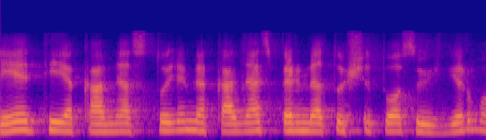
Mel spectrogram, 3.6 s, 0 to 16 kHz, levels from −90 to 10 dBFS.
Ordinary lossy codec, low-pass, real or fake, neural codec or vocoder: AAC, 96 kbps; 7.2 kHz; fake; codec, 16 kHz, about 1 kbps, DyCAST, with the encoder's durations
